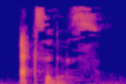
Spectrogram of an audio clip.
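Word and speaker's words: Exodus (ἔξοδος): Let me pronounce it for you in Greek. Exodus.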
